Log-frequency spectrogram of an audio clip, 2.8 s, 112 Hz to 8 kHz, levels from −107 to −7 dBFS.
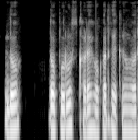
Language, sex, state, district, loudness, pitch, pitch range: Hindi, male, Chhattisgarh, Balrampur, -18 LUFS, 145 Hz, 140-155 Hz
